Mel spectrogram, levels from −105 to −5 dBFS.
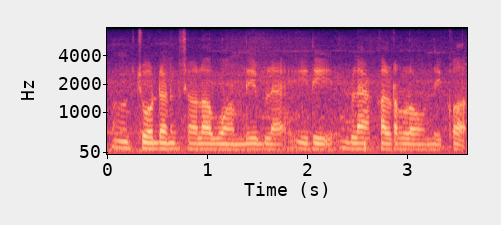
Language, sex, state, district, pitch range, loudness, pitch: Telugu, male, Andhra Pradesh, Manyam, 125-135 Hz, -19 LUFS, 130 Hz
